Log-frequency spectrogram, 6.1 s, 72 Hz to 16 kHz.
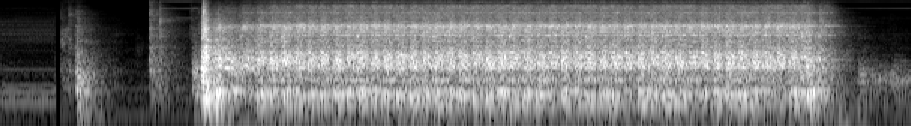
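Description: A 1974 Porsche 911 engine cranks but won't start. Two short bursts come first, then a steady loud whirring crank holds for about four seconds before cutting off, close up.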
